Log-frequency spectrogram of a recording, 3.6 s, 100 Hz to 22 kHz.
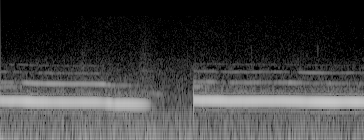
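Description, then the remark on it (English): Wind whistles through a house window, as it does every day at 4 p.m., in a steady, hollow, flute-like tone that dips slightly, fades out, then returns abruptly and holds, with a low rumble underneath. “the wind that whistles into her window every day at 4 p.m.”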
